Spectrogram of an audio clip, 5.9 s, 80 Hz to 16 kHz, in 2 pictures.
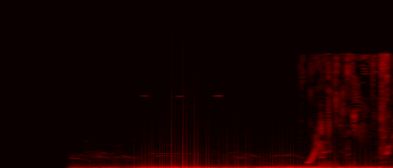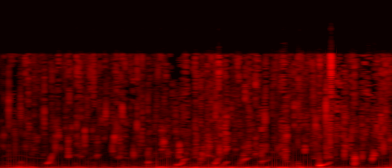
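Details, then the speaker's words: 1980s Honda XR250R dirt bike with a no-start fault, carburetor reassembled and float level being checked on the bike, engine off: steady splashing pour with spattering drips. Fuel is gushing from an unclamped line at the carburetor nipple. "okay so I hope that you got the message from the waterfall and the mayday mayday the engine room is leaking"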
